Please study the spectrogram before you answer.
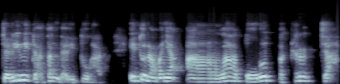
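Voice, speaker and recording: A man's voice: on the high side, moderate pace, a bit bright. A male pastor giving a conversational sermon, telling stories and addressing the congregation directly. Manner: conversational storytelling, addresses listeners as "saudara". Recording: dull lo-fi recording.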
